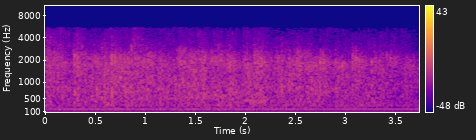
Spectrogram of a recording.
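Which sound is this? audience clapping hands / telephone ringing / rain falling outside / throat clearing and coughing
audience clapping hands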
